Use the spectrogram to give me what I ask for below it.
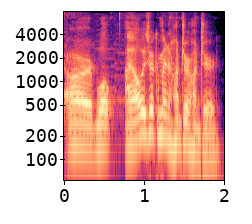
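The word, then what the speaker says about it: Hunter × Hunter: Um, a few of my favorite animes are well, I always recommend Hunter Hunter. It's um Hunter X Hunter, but you don't pronounce the X.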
